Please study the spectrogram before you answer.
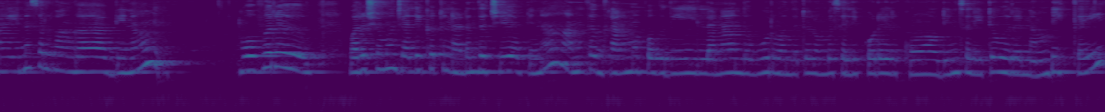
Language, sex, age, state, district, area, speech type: Tamil, female, 18-30, Tamil Nadu, Ariyalur, rural, spontaneous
